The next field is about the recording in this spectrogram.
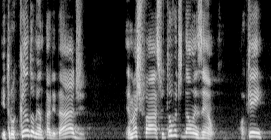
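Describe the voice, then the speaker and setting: A man's voice: high voice, sing-song, normal speed. A man in his thirties, a pastor from Brazil, preaching a sermon and repeating phrases for emphasis. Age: 30s.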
